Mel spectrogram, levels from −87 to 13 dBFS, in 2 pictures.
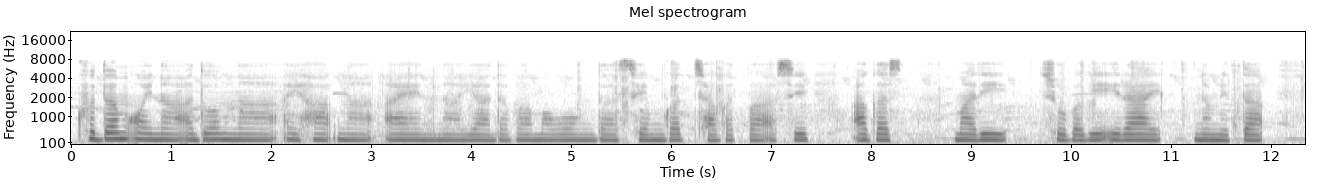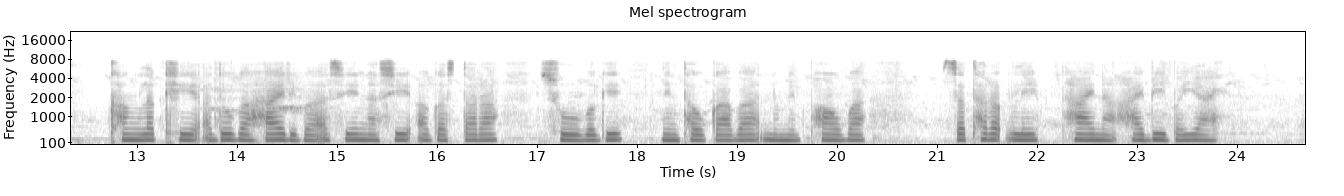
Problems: background sounds at intervals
